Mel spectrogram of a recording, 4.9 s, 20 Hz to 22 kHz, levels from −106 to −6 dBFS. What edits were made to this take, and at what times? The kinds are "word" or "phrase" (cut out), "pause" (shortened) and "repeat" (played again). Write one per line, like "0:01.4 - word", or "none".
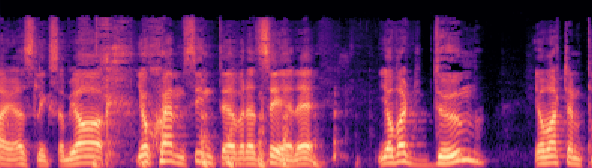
none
